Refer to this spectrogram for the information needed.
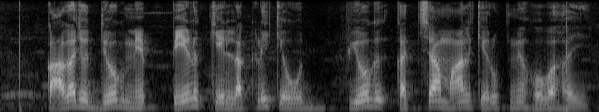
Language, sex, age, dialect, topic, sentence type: Magahi, male, 18-24, Central/Standard, banking, statement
